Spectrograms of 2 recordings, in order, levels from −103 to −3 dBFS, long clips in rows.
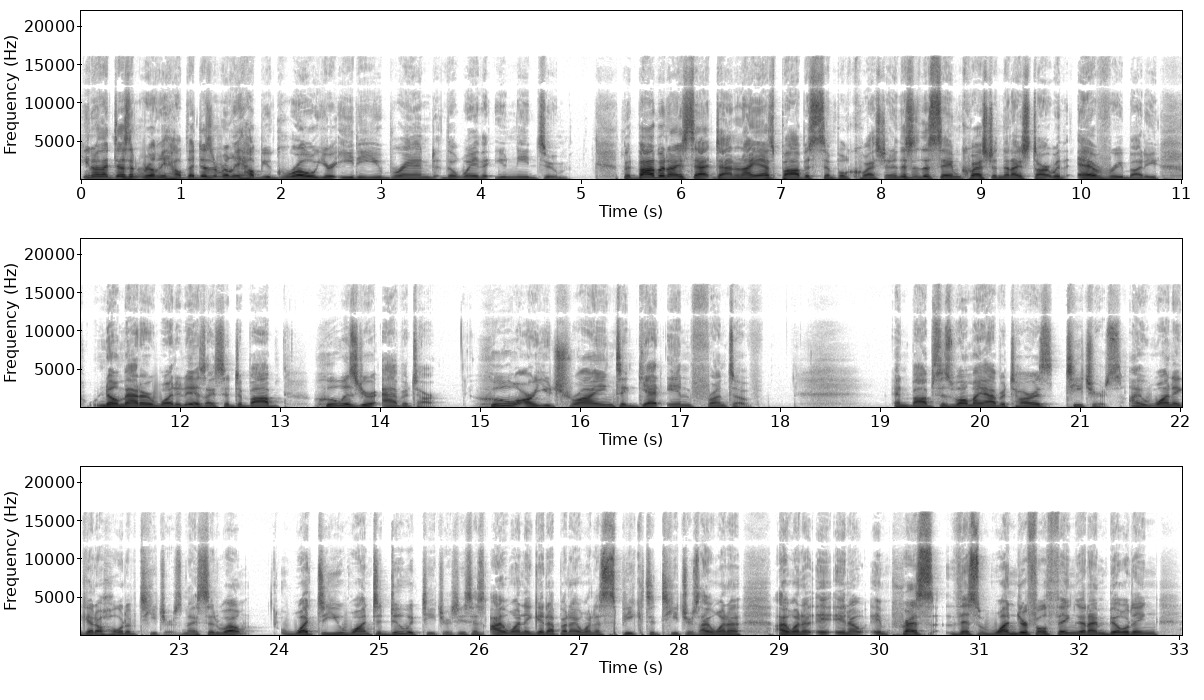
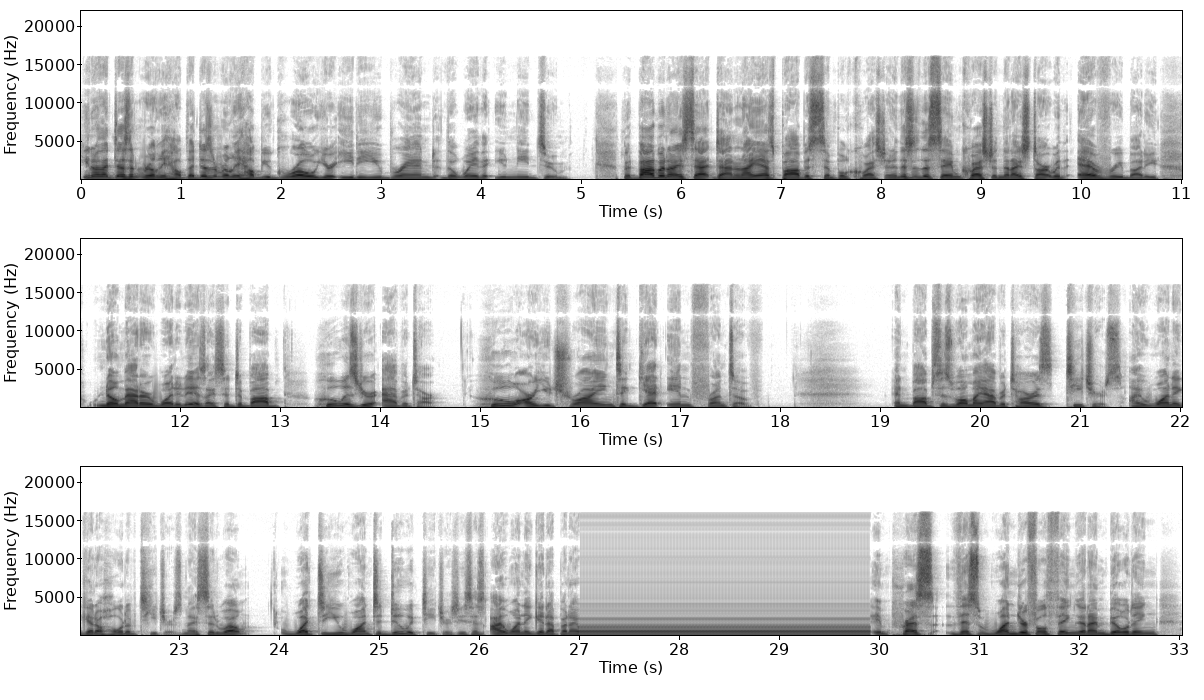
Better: first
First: none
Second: audio freezing; at 27 s for 3 s

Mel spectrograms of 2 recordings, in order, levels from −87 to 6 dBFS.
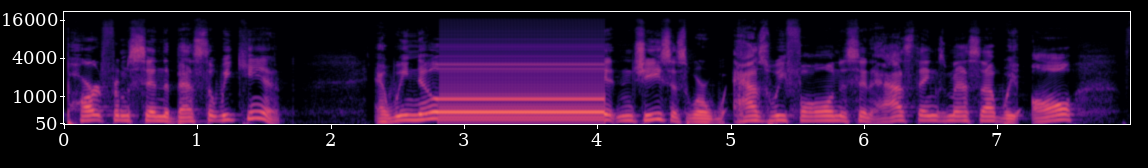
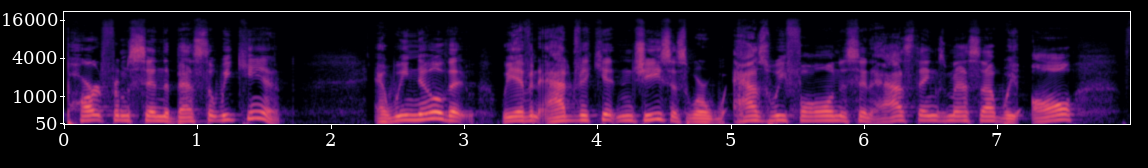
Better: second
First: audio freezing; at 3 s for 1 s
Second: none

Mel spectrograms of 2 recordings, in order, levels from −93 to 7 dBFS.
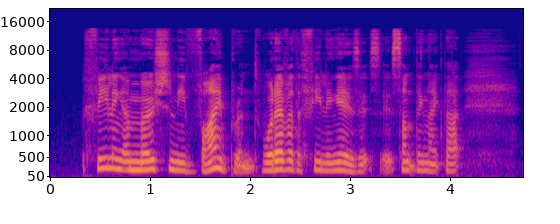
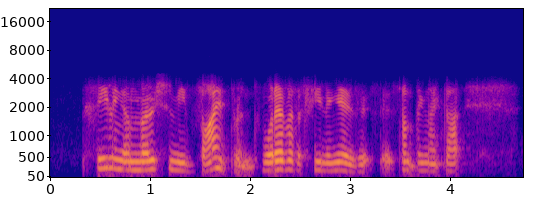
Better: first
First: none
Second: phone-call audio; poor line; nothing above 3 kHz

